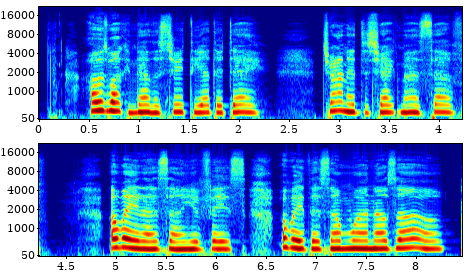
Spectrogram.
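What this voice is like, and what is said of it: Sung imitation of another singer's voice. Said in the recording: “That was like the best impression I've ever done in my life.”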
